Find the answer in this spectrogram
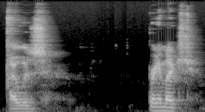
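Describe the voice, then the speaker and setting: A man telling a comic tale in a boastful, exaggerated way, swinging between loud bursts and mutters. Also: on the low side, steady tone, unhurried. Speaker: vlogger. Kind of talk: comedic storytelling.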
